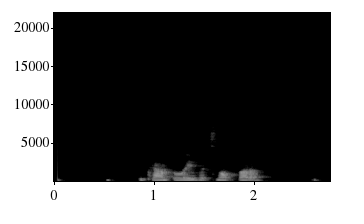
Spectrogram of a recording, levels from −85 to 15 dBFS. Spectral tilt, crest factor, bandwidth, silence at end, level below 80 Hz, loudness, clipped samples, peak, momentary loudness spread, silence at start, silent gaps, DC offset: -10 dB/octave; 20 dB; 6.6 kHz; 0.7 s; -74 dBFS; -34 LUFS; under 0.1%; -16 dBFS; 16 LU; 0.5 s; 0.66-0.83 s; under 0.1%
